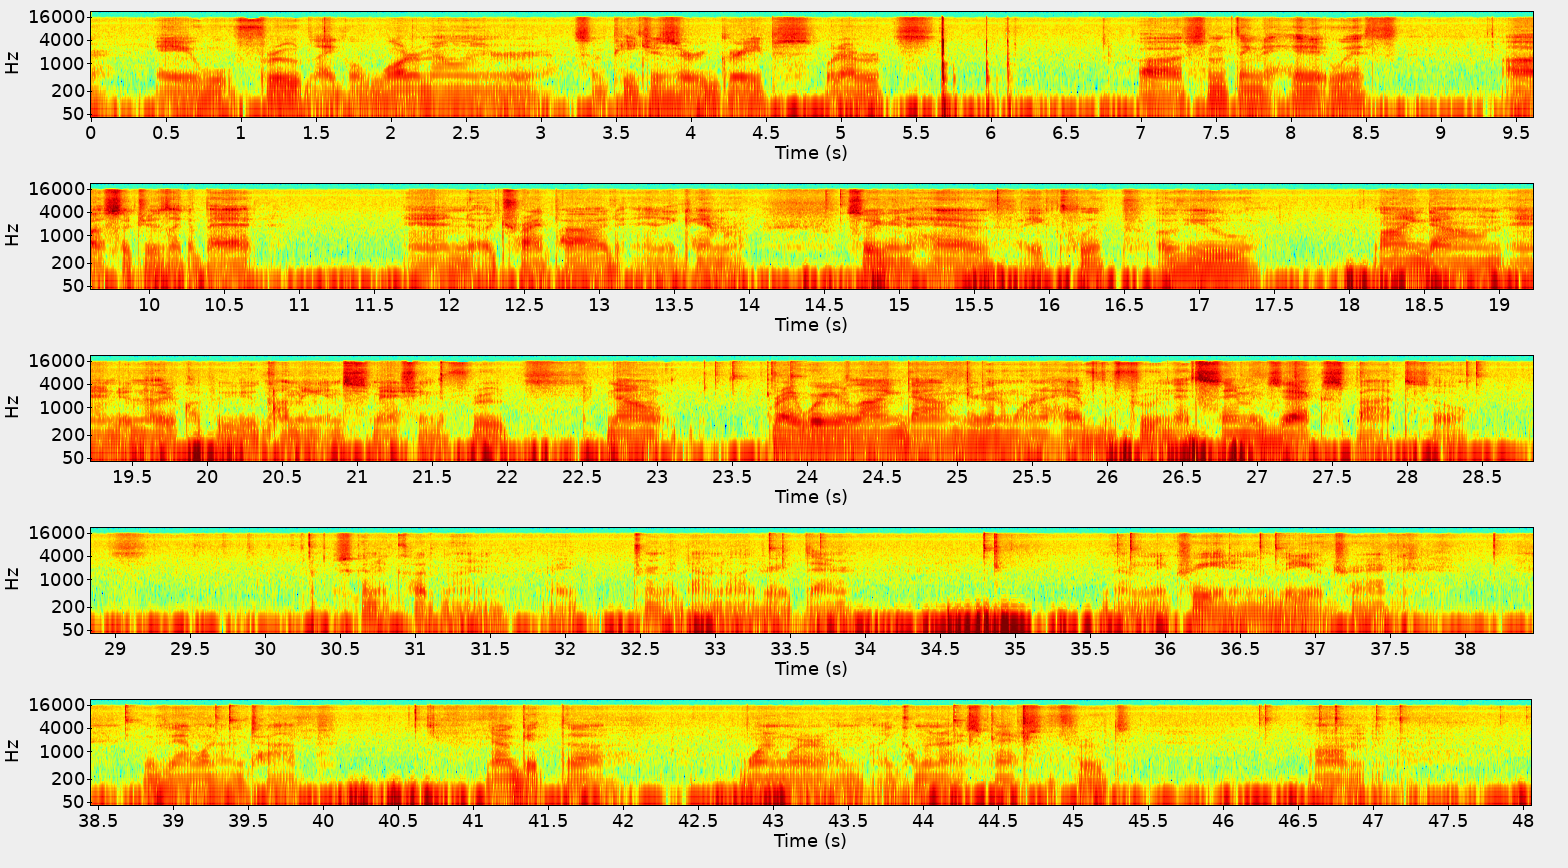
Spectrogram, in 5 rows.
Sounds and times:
Speech: 0.0 - 5.6, 7.0 - 8.8, 9.4 - 10.8, 11.7 - 14.0, 14.6 - 17.4, 18.2 - 22.0, 22.6 - 23.2, 23.8 - 28.5, 30.4 - 34.0, 35.6 - 37.7, 38.8 - 40.1, 41.1 - 42.0, 42.8 - 45.4, 46.6 - 47.1.

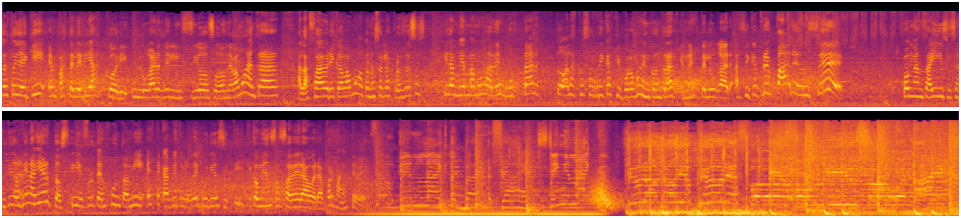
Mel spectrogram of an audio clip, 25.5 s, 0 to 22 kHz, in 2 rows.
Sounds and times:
Speech: 0.0 - 11.3, 12.0 - 17.7
Music: 0.0 - 15.9, 17.0 - 25.5.

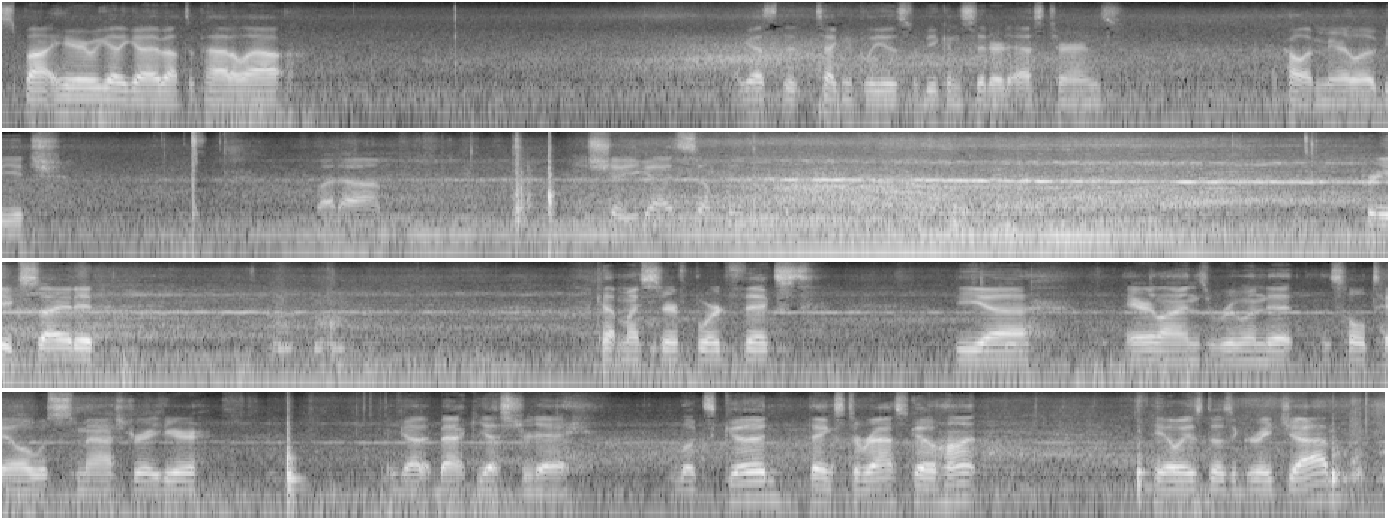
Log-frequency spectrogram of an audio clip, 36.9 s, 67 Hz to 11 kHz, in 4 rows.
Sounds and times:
Speech: 0.0 - 2.0, 4.9 - 7.5, 8.5 - 9.8, 11.4 - 11.8, 13.1 - 14.3, 18.3 - 19.2, 22.4 - 24.0, 24.8 - 29.1, 30.3 - 34.3, 35.3 - 36.8
Vehicle: 0.0 - 36.9.

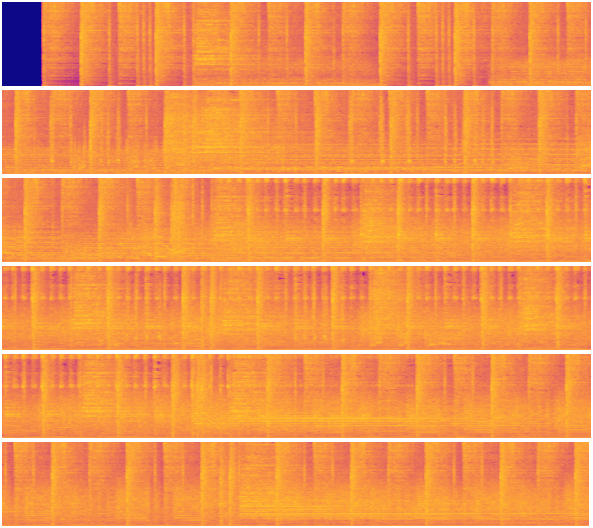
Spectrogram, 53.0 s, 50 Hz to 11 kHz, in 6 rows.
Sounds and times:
Bass drum: 1.6 - 5.8, 6.6 - 52.9.

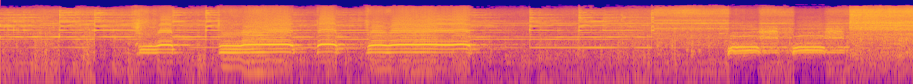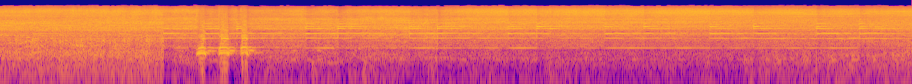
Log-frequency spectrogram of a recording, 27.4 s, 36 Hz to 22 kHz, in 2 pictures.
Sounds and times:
Steam whistle: 2.0 - 2.7, 3.3 - 7.3, 10.9 - 12.8, 16.6 - 17.6
Hiss: 9.8 - 27.3.

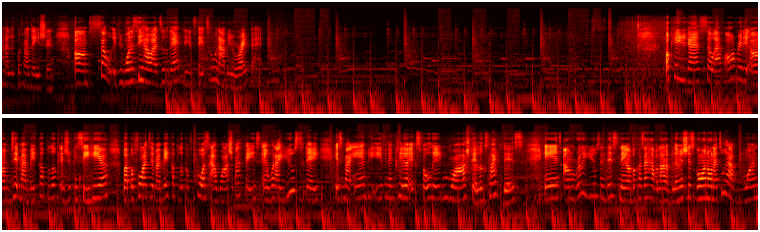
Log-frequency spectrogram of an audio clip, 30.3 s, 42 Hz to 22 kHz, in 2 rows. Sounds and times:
Speech: 0.0 - 5.2, 13.3 - 30.2
Music: 0.0 - 30.2.

